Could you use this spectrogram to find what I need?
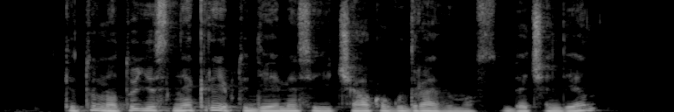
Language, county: Lithuanian, Šiauliai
